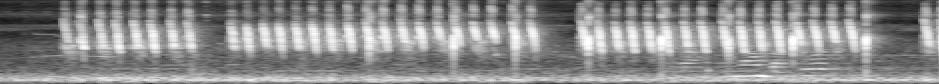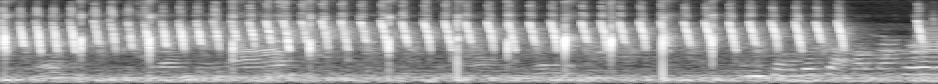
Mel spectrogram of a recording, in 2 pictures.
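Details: Hill prinia tutor bird used to train the speed of other songbirds. Repeated bursts of fast, high, metallic notes come in a dense machine-gun rattle. Sharp clicks are scattered throughout.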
